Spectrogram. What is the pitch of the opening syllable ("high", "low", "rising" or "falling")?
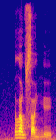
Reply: high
